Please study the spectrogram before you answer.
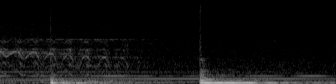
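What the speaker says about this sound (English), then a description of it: "They have horses." A horse neighs in a game scene: a wavering whinny at the start, then two heavy low thuds or snorts, fairly close and loud against a quiet background.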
